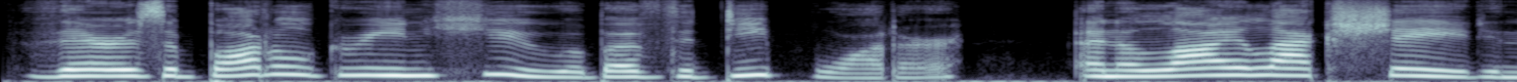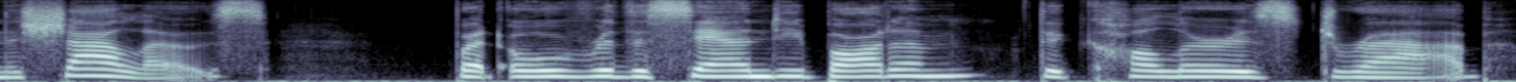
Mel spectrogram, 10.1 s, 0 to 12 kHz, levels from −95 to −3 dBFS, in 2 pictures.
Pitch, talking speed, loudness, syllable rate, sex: 250 Hz, 155 wpm, -16 LUFS, 4.4 syllables/s, female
